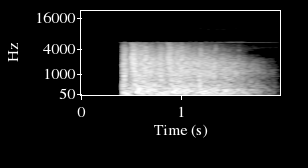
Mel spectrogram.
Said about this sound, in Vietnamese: Một trận tiếng nổ vang kịch liệt truyền đến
